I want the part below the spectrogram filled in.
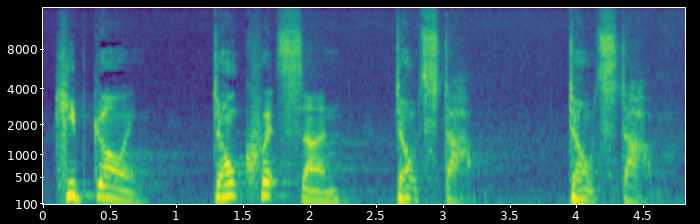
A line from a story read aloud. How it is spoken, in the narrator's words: Paderewski kept whispering into the boy's ear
